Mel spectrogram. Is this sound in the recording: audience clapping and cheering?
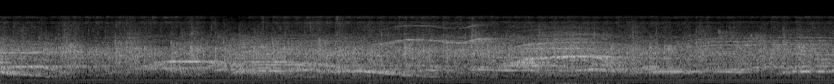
yes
